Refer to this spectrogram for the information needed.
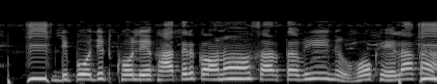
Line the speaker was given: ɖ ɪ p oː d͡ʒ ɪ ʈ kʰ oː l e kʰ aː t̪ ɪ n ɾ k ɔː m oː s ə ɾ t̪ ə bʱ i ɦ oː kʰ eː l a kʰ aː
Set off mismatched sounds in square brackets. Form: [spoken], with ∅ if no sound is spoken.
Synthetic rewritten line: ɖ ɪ p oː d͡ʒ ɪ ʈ kʰ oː l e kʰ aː t̪ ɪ [∅] ɾ k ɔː [n] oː s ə ɾ t̪ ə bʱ i ɦ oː kʰ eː l a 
